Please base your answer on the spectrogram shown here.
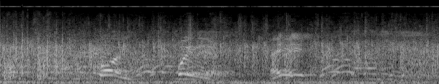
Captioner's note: crowd applauds; judge speaking in Japanese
